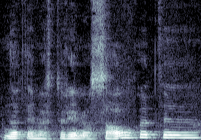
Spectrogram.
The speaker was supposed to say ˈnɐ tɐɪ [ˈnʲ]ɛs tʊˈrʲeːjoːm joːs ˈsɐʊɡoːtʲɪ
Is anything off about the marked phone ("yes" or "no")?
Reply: yes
